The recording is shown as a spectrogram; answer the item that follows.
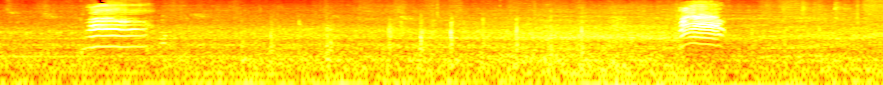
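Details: Angry white cat lets out two short, harsh, strongly harmonic yowls about six seconds apart, each bending upward then down, over constant low rumbling noise.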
